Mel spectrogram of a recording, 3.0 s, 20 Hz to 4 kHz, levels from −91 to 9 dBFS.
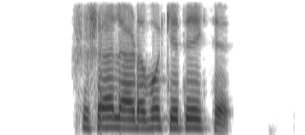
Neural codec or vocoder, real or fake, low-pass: none; real; 3.6 kHz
